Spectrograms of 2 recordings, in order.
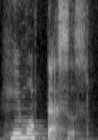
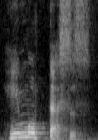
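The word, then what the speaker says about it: hemoptysis: हेमोप्टेसिस। क्या आंसर है? हीमोटेसिस। कुछ लोग बोलते हैं हिमटसिस हिमसिस भी बोल देते हैं।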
